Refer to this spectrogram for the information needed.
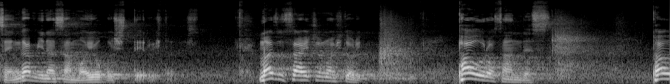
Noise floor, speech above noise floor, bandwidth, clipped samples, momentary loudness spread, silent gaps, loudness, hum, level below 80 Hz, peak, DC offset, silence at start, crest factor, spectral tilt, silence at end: -39 dBFS; 20 dB; over 20 kHz; under 0.1%; 22 LU; none; -19 LUFS; none; -54 dBFS; 0 dBFS; under 0.1%; 0 s; 20 dB; -4.5 dB/octave; 0 s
